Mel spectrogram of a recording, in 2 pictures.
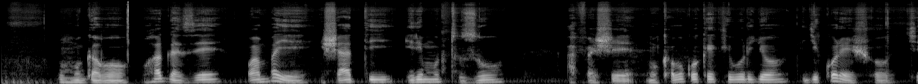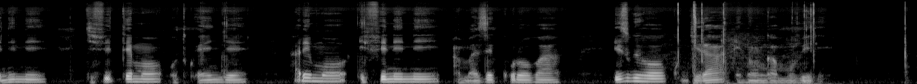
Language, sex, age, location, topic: Kinyarwanda, male, 18-24, Nyagatare, agriculture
